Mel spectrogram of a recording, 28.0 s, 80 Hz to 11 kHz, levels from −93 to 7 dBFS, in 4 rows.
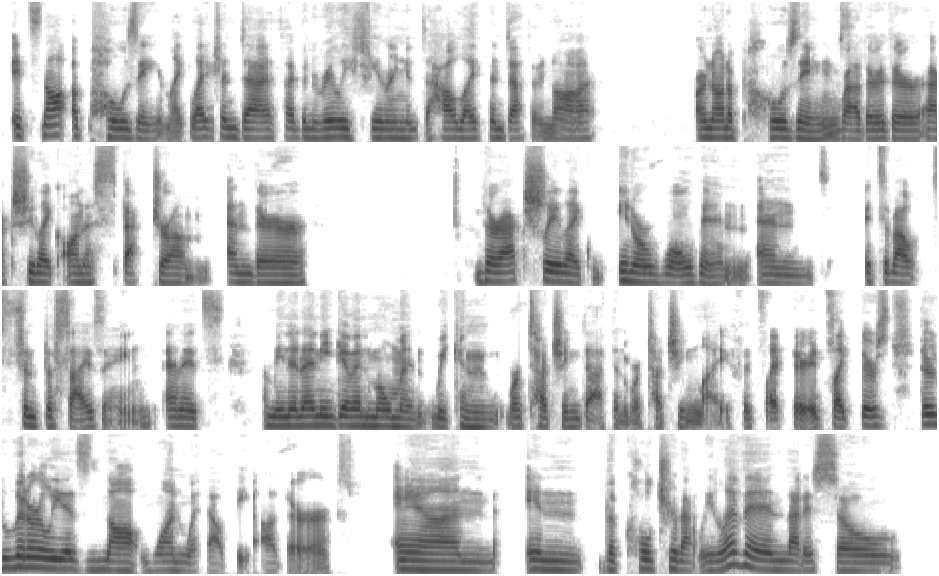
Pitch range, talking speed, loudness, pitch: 150-165 Hz, 170 wpm, -26 LUFS, 155 Hz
